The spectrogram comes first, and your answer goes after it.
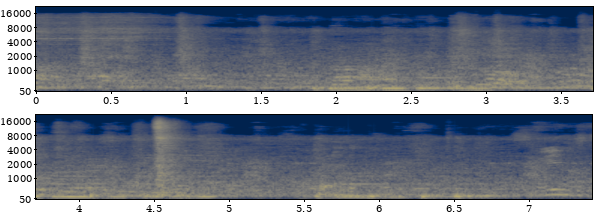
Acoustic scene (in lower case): cafe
